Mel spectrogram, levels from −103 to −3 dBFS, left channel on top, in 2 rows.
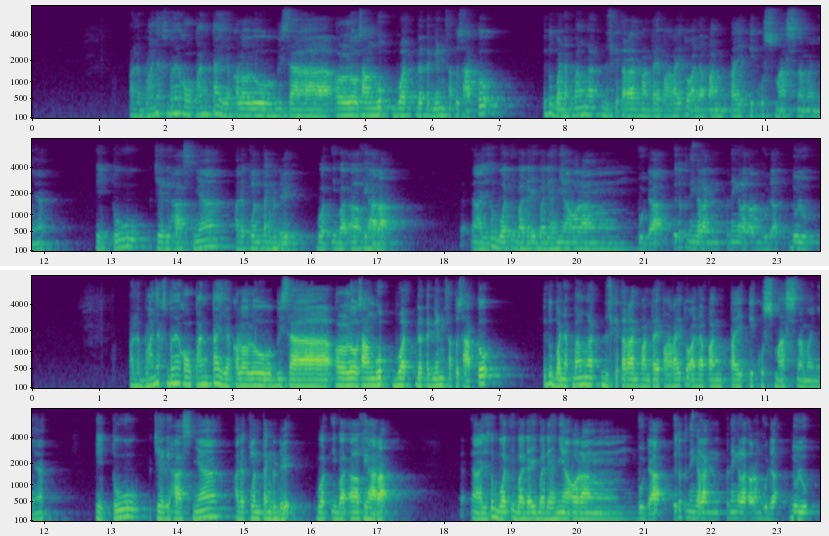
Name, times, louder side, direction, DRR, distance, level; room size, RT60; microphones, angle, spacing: voice 1, 1.5-6.9 7.7-12.0 12.8-15.7 16.1-17.2 18.4-23.5, right 7 dB, 85° right, 0.4 m, -29 dB
9.1 x 3.2 x 5.6 m
head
